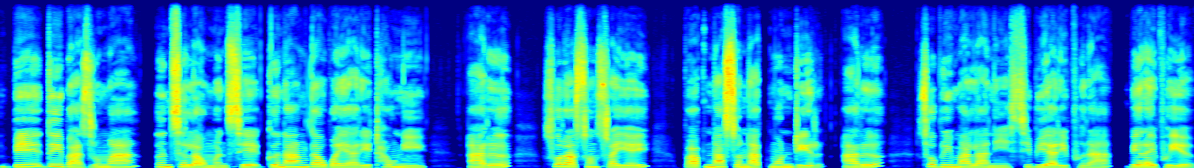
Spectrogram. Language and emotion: Bodo, neutral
